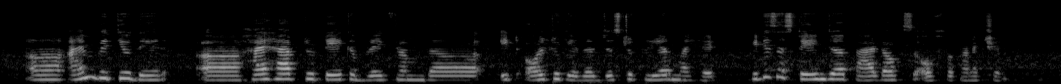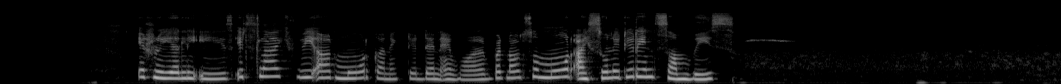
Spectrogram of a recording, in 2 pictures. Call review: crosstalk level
none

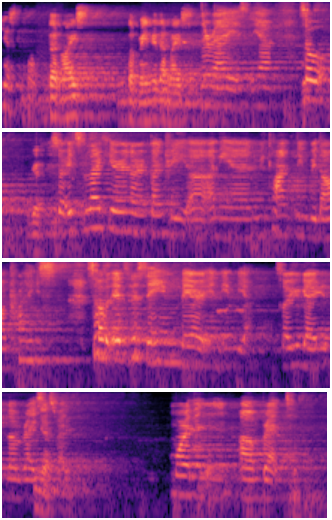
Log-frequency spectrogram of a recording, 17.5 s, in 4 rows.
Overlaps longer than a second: none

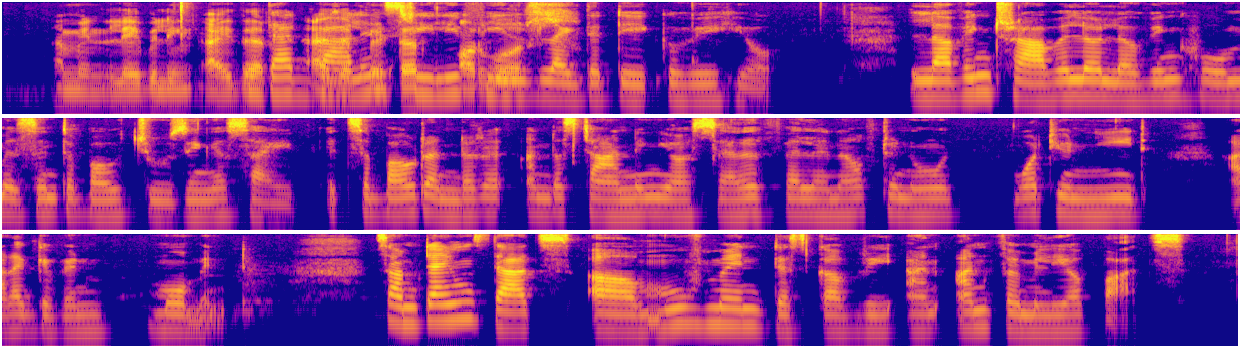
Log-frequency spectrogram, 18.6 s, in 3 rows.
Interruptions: present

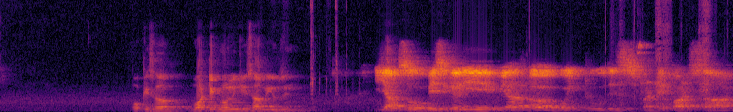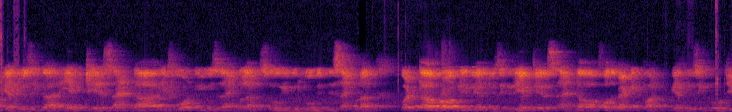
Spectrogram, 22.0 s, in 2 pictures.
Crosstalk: none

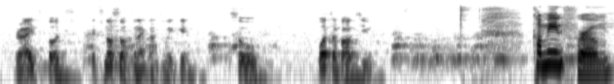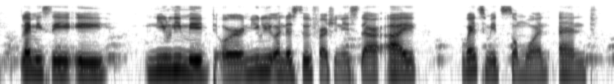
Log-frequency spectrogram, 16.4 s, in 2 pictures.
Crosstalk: none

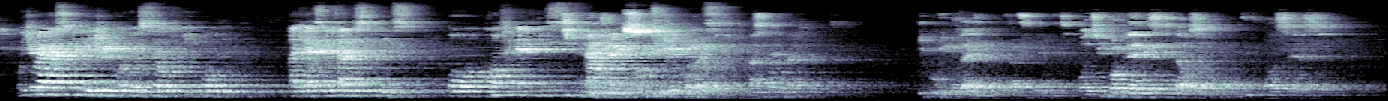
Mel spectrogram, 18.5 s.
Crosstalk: present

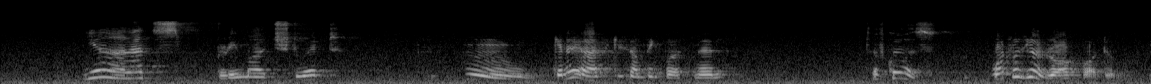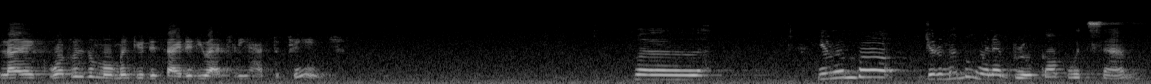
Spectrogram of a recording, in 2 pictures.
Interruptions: none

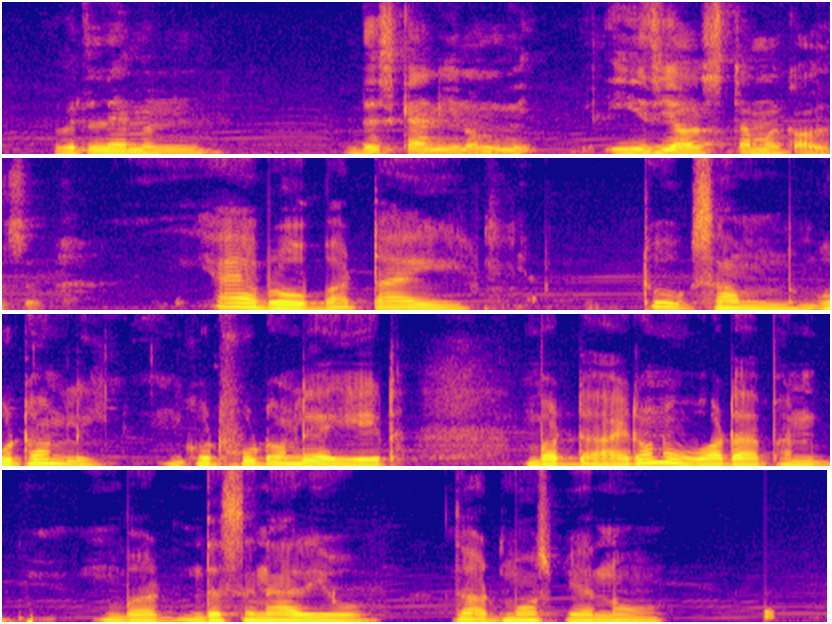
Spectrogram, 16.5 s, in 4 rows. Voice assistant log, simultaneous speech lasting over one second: none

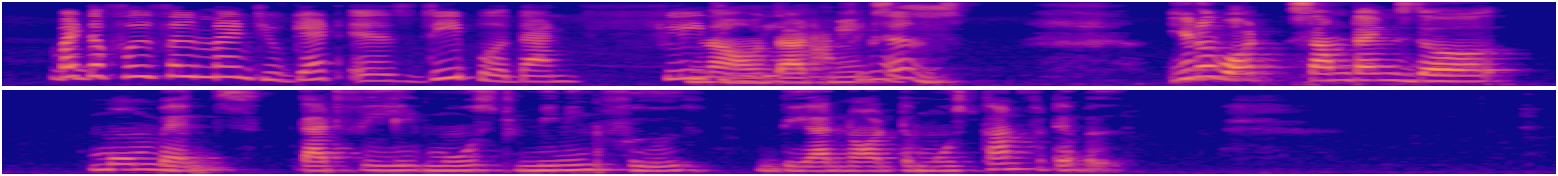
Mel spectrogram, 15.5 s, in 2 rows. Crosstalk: present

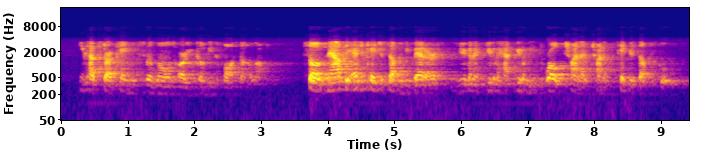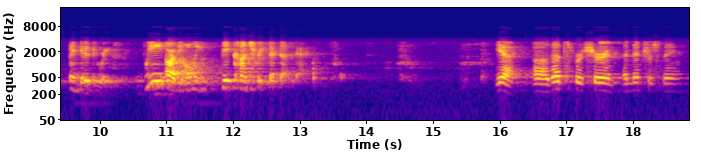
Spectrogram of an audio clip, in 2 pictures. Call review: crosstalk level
none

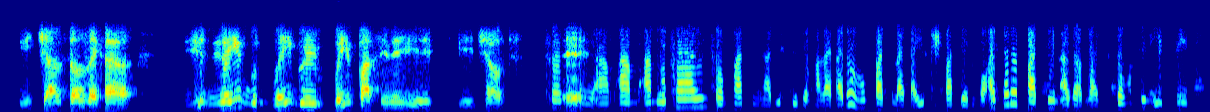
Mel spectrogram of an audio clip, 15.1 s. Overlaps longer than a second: none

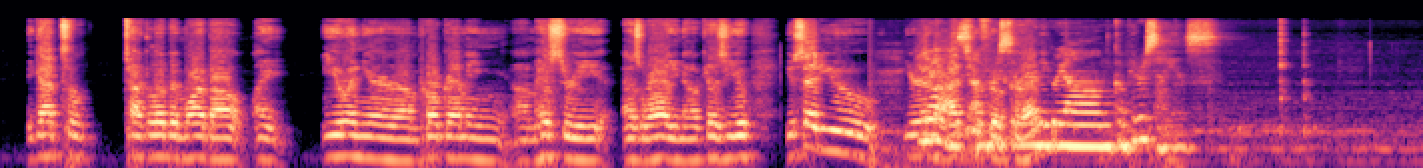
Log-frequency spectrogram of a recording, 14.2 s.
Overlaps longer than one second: present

